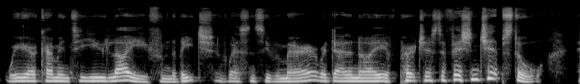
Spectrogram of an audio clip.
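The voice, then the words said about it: Put-on Bristol Somerset accent. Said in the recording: “this, of course, is me doing my very best Bristol Somerset accent,”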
